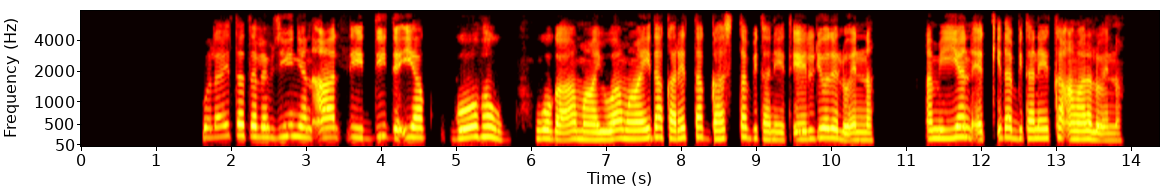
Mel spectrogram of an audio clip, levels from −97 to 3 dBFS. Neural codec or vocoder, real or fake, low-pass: none; real; 7.2 kHz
